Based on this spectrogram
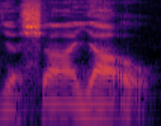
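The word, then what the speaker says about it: ישעיהו: So we pronounce his name as yashi yao which means yao saves because the verb Yesashai means to save.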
